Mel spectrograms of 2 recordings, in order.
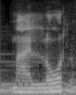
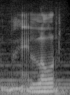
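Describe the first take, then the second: No difference in how they are said.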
